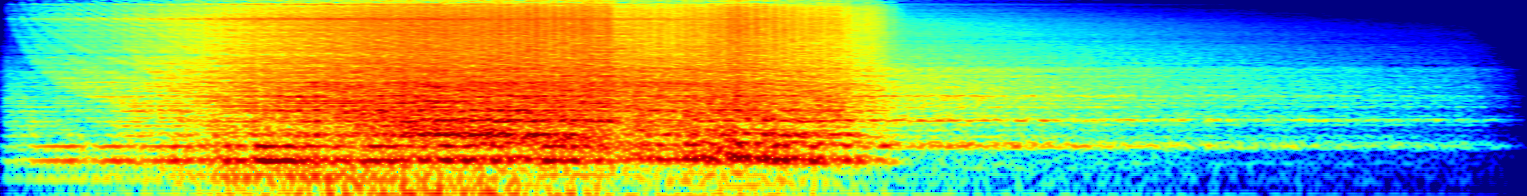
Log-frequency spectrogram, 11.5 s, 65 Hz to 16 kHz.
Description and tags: Sci-Fi - Effects - Ambience, interference 03
cinematic, whoosh, charging, sfx, buzzing, power, ui, circuits, field-recording, fuse, interface, space, Sound-design, soundscape, spaceship, neon, drone, noise, interference, engine, sci-fi, hum, scifi, Sound-Effect, swoosh, ambience, futuristic, electricity, buzz, transition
